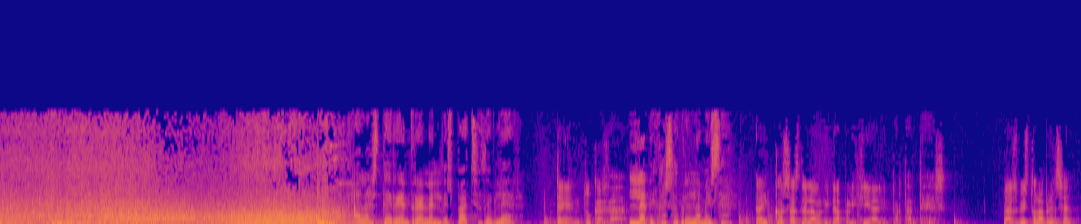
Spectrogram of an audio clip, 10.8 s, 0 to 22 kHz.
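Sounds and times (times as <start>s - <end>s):
Land Rover and Alfa Romeo engine and road noise pulling away from an estate: 0.0s - 3.7s
speech: 3.7s - 10.8s.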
